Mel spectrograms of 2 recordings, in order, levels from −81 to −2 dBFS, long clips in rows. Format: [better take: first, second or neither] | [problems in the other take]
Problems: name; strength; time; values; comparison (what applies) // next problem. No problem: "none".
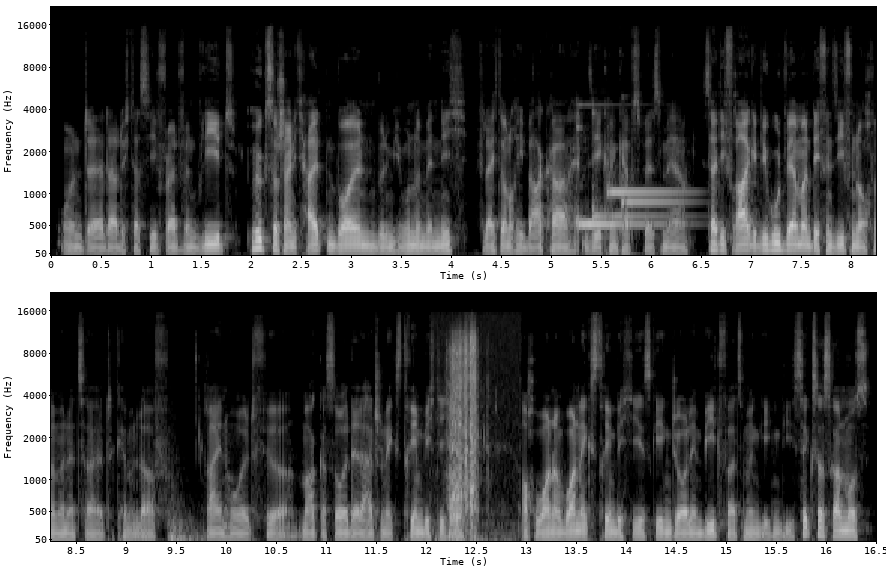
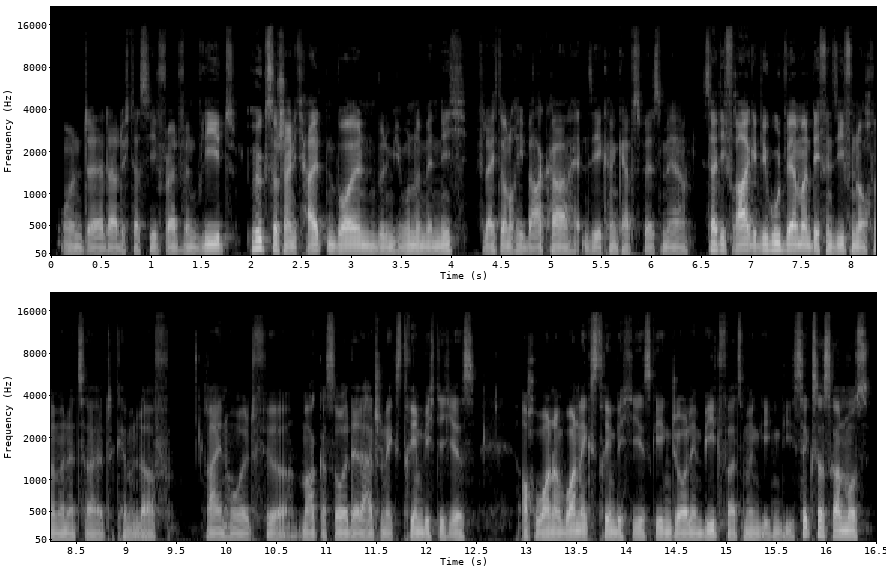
second | phone ringing; loud; from 5.5 to 6.5 s; peak 2 dB above the speech // door banging; faint; at 9.5 s; peak 15 dB below the speech // clattering dishes; loud; at 12 s; peak 6 dB above the speech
